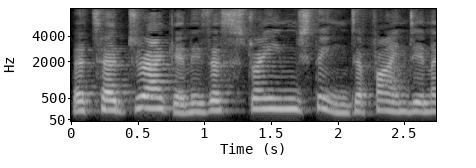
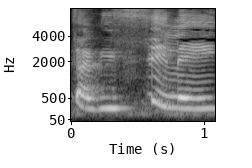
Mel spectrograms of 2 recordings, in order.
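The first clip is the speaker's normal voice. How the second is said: laughing while speaking, higher pitch and louder; 5 semitones higher, 6 dB louder than usual. Jonathan's big brother dismisses his dragon story, laughing while speaking. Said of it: "laughed his brother".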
